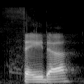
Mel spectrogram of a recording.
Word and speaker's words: theta: In math, you called this theta using an American pronunciation. But this letter in Greek is the letter theta, and it makes a th sound.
